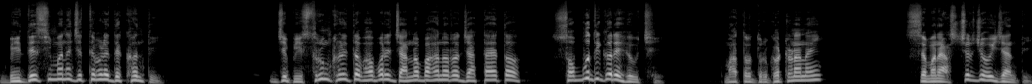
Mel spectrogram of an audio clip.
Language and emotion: Odia, surprised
